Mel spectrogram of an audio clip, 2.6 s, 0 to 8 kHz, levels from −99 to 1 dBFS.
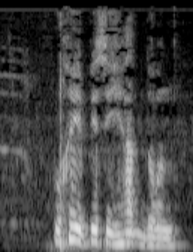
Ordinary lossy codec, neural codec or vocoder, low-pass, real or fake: MP3, 32 kbps; none; 7.2 kHz; real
